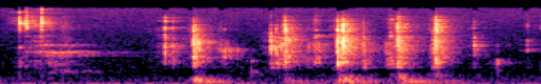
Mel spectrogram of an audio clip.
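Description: Typing on a computer keyboard: a quick run of keystrokes starting a little over half a second in.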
